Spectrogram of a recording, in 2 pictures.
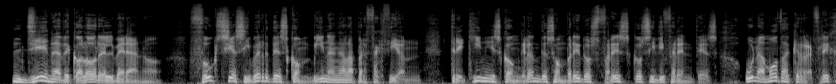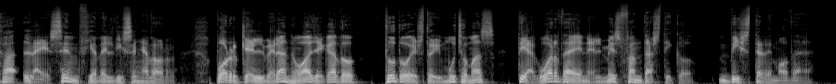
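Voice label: Spanish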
